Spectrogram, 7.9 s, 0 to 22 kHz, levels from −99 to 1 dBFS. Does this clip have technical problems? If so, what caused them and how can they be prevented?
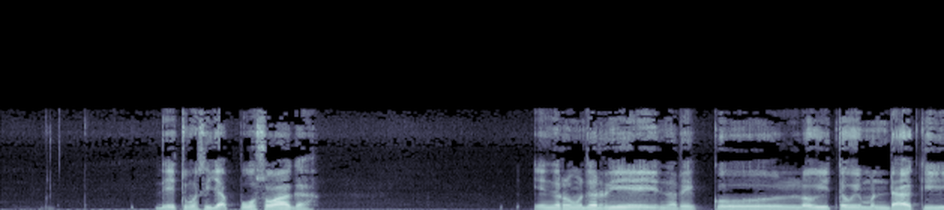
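Yes. Throughout the speech there's a hard ceiling: nothing above about 10.6 kHz. The sibilants have a swirly, watery edge, which points to heavy MP3 compression, likely at a low bitrate of roughly 40 kbps. With bits that scarce, the encoder cuts the treble at a fixed point and drops the quieter frequency lines, which then flicker in and out from frame to frame. To prevent it, keep a lossless master and encode at a much higher bitrate.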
